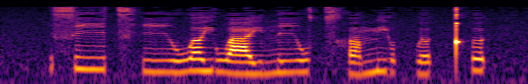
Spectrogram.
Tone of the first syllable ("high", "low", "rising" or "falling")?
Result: high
